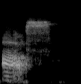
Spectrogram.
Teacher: the vowel sound is not fully formed so he pronounces this word as ops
